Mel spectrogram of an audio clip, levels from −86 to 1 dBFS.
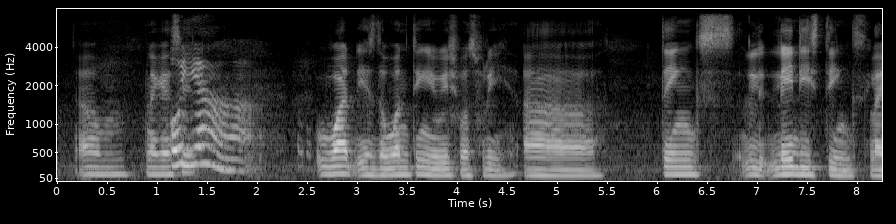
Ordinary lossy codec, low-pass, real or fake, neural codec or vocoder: none; 7.2 kHz; real; none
